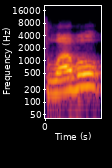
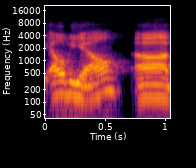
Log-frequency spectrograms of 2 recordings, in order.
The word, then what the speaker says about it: LVL: It's level, but you can say LVL.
